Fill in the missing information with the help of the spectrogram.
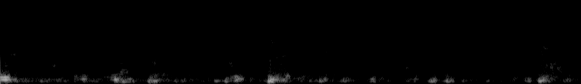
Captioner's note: no audible response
